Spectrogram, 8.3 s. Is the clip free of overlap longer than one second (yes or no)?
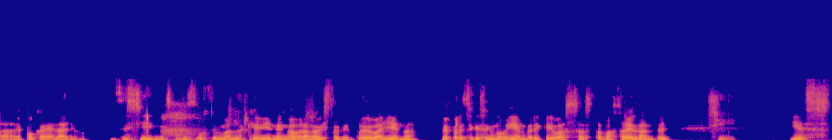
no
